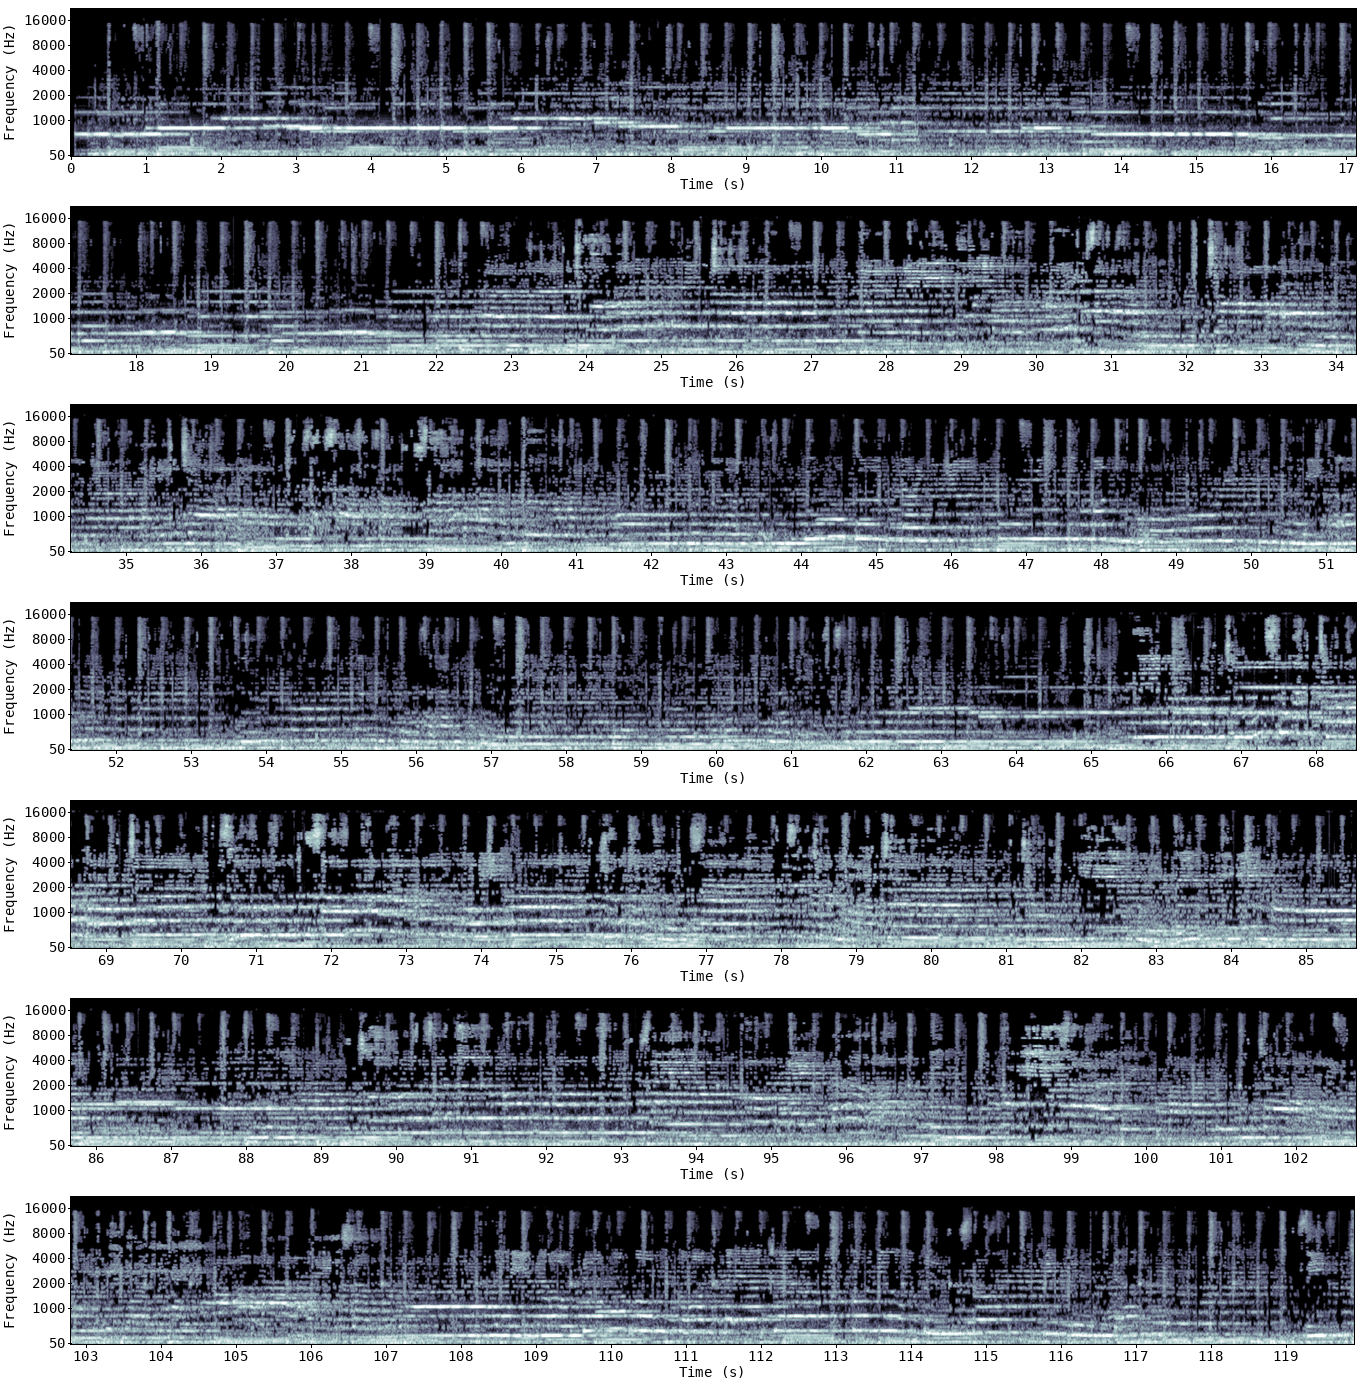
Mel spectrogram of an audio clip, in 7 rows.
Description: thể hiện hơn 90 bài hát Thánh Ca.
